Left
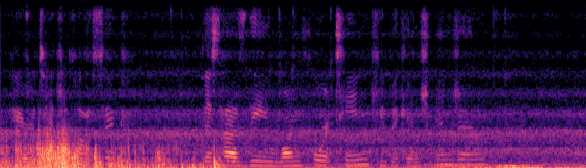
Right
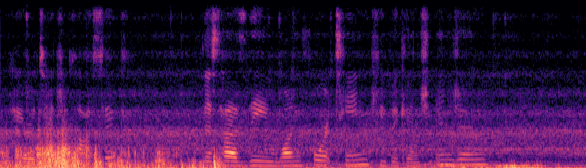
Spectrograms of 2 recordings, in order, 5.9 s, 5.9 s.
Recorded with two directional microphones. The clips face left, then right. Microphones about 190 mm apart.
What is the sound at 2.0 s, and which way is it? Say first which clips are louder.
Speech: even; 10° left (ahead or behind).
